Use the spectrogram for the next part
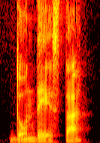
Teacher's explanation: Lo más natural es unir las dos E. El resultado puede ser una E larga con un ligero cambio de entonación.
